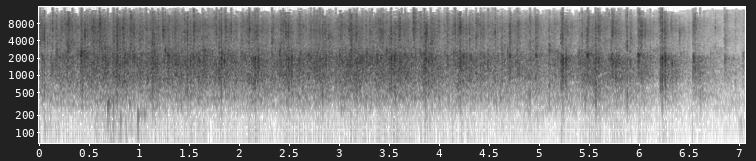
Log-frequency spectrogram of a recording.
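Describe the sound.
Audience applause welcoming a guest speaker to a church service, a dense, steady clapping that holds for several seconds and thins slightly at the end.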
